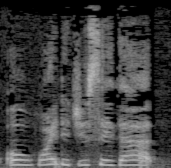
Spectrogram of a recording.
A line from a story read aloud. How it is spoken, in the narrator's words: wailed the girl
